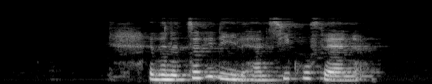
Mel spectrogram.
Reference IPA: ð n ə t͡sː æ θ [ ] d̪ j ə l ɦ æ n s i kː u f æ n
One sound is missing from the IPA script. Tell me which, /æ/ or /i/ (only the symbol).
i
